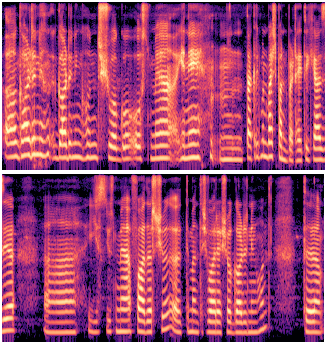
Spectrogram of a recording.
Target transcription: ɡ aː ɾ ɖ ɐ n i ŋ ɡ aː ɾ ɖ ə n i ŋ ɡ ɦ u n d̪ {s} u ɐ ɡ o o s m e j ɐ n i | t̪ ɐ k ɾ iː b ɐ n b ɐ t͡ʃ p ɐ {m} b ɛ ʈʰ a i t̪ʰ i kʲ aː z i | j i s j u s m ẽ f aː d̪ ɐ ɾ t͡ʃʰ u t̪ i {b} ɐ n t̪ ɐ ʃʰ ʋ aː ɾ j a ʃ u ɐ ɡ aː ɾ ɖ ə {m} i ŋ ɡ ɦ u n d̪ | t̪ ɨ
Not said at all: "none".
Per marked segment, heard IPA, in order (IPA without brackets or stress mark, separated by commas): ʃ, n, m, n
